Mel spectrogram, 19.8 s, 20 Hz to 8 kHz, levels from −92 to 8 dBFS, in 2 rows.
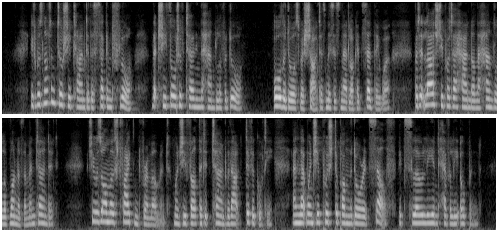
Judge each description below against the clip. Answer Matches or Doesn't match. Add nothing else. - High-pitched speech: Matches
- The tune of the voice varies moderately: Matches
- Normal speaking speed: Doesn't match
